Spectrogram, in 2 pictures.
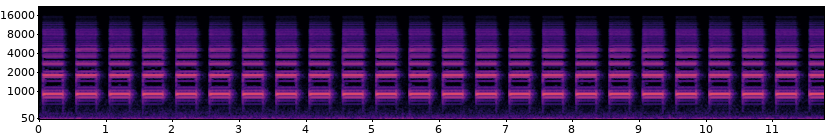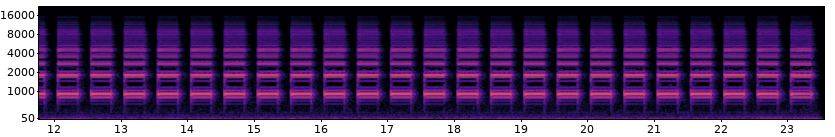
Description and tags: Alarm Clock 1
A recording of my Alarm Clock going off. I used my H4N Zoom Recorder to catch this repetitive, loud, and annoying sound that is sure to wake you up in the morning.
Alarm, Annoying, Clock, Loud, Morning, Repetition, Repetitive, Sharp, Wake, Waking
